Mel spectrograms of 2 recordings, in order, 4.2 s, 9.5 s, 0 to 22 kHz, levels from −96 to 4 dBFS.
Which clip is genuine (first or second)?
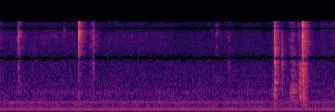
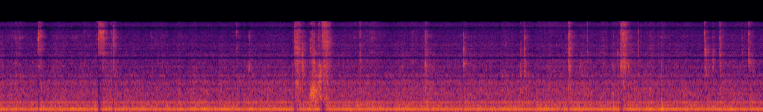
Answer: first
